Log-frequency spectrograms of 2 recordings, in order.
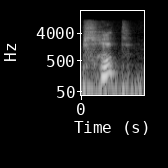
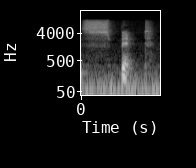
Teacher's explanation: sometimes it's pronounced as a an aspirated p as in pit and sometimes it's pronounced just as a simple as in spit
